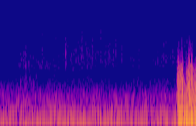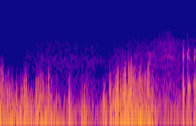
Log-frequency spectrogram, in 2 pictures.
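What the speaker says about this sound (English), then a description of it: "And it is seriously windy out here." Strong storm wind buffets an exposed camp on Snowdon mountain, a steady roar that swells into loud, gusty blasts hammering the microphone in the second half.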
